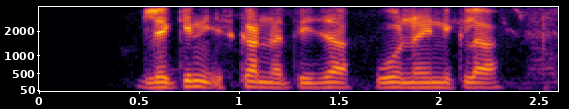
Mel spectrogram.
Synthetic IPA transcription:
leːkinɪ̰skanət̪iːd͡ʑaʋonaɦĩnɪkla

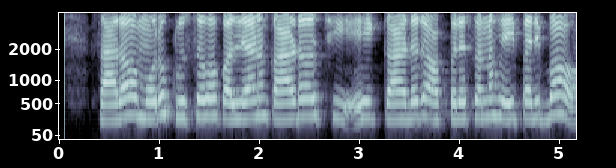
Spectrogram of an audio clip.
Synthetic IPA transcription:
saɾɔmoɾokɾusɔkɔkɔljaɽ̃ɔkaɾɖɔːt͡ʃʰieɦikaɾɖɔɾeɔpɔɾesɔnɔɦojpaɾibɔ

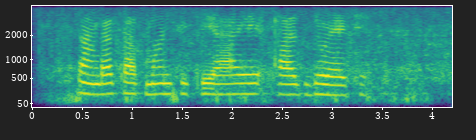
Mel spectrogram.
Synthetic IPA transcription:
sãŋɡat̪akmant̪it̪eaɦead͡zɡʱoɭat͡ɕʰe

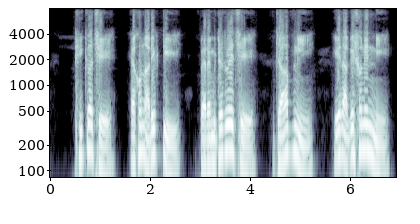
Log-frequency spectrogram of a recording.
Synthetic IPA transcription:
ʈʰikat͡ɕʰe | ɛkʰonaɾek̚ʈi | pɛɾamiʈaɾːojet͡ɕʰe | d͡ʑabni | eɾaɡeʃonenːi

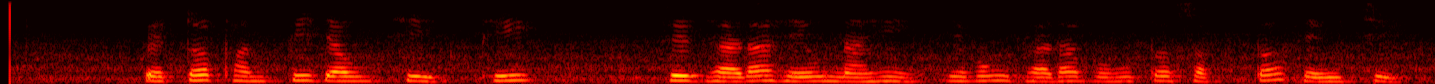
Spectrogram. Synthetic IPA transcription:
peʈɔpʰanpid͡ʒawt͡ʃʰiʈʰik | sed͡ʒʱaɽaɦewnaɦĩebɔŋd͡ʒʱaɽabɔɦut̪ɔsɔkt̪ɔɦewt͡ʃʰi

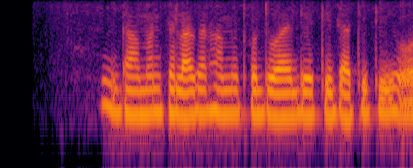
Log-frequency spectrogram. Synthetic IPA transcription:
d̪aːmənkʰelaːɡəɾɦəmʊt̪kod̪ʊaːid̪eːt̪id͡ʒaːt̪it̪ʰiɔ̰ː

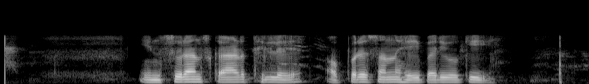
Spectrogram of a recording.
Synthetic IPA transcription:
insuɾanskaɾɖt̪ʰile | ɔpɔɾesɔnɦejpaɾiboki

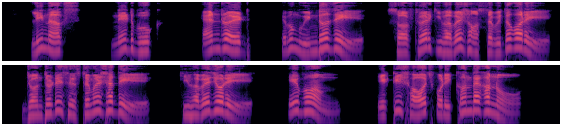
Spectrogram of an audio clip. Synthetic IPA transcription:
linaks | neʈbuk | ɛɳɖɾɔjɖ | eboŋwiɳɖoze | sɔpʰʈweaɾkibʱabeʃ̬ɔŋst̪ʰabit̪okɔɾe | d͡ʑɔnt̪ɾoʈ̬isisʈemeɾʃat̪ʰe | kibʱabed͡ʑoɾe | eboŋ | ek̚ʈiʃɔɦod͡ʑpoɾikʰːand̪ɛkʰano̰

